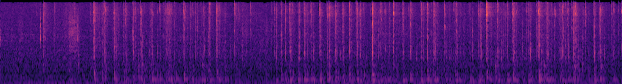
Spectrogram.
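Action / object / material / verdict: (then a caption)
tap / plastic laptop keyboard keys / plastic / none. Fingertips type rapidly on the plastic keys of a silver Dell laptop with a metal and plastic body, producing a steady stream of short, crisp taps. The clicks are bright and dry, with no ring, and sit over a low rumbling hum.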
